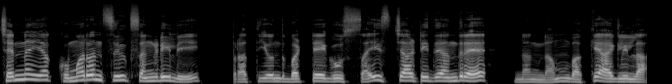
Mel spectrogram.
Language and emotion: Kannada, surprised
